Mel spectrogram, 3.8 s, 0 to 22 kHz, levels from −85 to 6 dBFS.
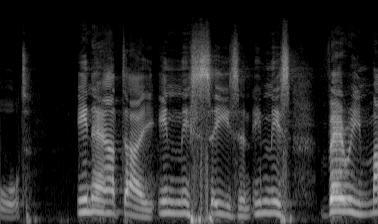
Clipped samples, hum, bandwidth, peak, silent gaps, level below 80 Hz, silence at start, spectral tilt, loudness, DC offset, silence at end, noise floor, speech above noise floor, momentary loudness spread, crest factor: under 0.1%; none; 15 kHz; -10 dBFS; none; -50 dBFS; 0 s; -3 dB/octave; -28 LUFS; under 0.1%; 0 s; -52 dBFS; 25 dB; 19 LU; 18 dB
